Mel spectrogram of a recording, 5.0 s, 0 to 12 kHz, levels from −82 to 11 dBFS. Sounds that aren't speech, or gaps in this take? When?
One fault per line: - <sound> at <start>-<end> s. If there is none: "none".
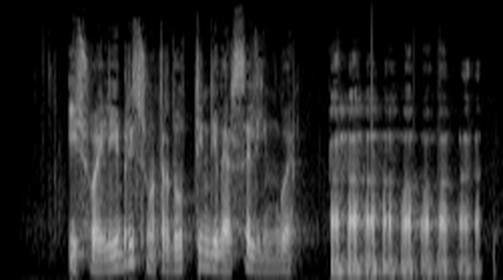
- laugh at 3.3-4.8 s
